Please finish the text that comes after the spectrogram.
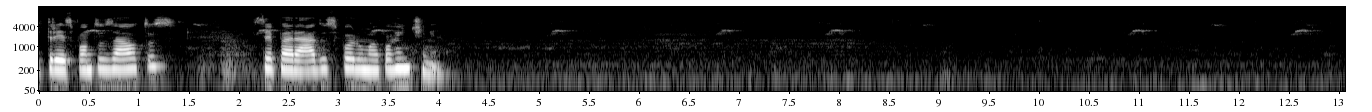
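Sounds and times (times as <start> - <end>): low steady hum: 0.0 - 13.0
faint bird chirps: 4.4 - 9.0, 9.7 - 13.0.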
